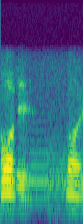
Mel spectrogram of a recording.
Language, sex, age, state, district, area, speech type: Santali, male, 60+, Odisha, Mayurbhanj, rural, conversation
